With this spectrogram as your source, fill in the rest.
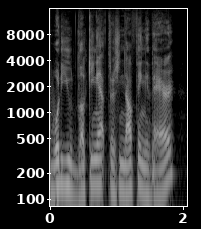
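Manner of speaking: usual speaking voice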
